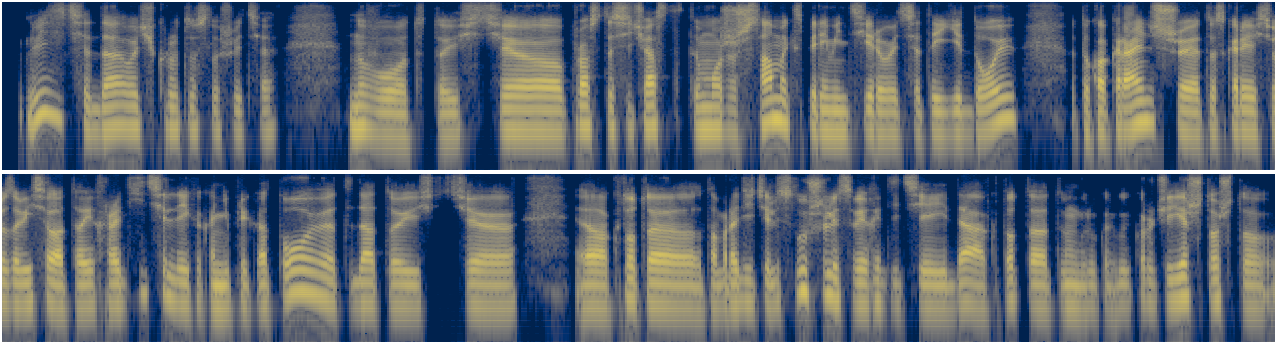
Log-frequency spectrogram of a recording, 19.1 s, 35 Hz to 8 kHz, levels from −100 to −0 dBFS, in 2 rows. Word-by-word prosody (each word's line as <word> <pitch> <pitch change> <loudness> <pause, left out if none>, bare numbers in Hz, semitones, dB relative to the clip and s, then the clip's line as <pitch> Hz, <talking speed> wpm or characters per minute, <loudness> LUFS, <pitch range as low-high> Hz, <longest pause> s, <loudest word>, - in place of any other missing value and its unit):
Видите? 190 -4 -4
Да, 135 +2 +1
очень 140 -1 -3
круто, 130 -1 -8
слушайте. 120 0 -10 0.5
Ну 135 0 0
вот, 115 -4 -2
то 110 - -6
есть, 110 +1 -5
а, 125 -1 +5
просто 140 -2 +1
сейчас 140 +1 +1
то - - -27
ты 130 - -7
можешь 130 -3 0
сам 165 +2 +4
экспериментировать 120 -4 -1
с - - -5
этой 120 0 -2
едой. 120 +10 0 0.5
То, - - -4
как - - +3
раньше, 145 +3 +5
это, 120 0 +3
скорее 125 0 +2
всего, 125 +1 -2
зависело 120 -1 +2
от 110 - -1
твоих 115 0 -1
родителей, 130 +2 -2
как - - -13
они 110 0 -1
приготовят, 145 - -1
да, 120 0 +1
то 115 +2 -4
есть, 115 -1 -5
а, 115 -1 +2 0.4
а, 115 0 +4
кто-то, 115 -3 +3
там, 115 +1 -3
родители, 120 0 -1
слушали 155 +1 -1
своих 125 0 -2
детей, 115 -1 -4
да, 120 +2 +3
а 110 - -7
кто-то 115 -1 -1
там 115 +1 -7
говорил: 110 +1 -11
"Короче, 130 +1 -4
ешь 145 0 +3
то, 130 - -1
что 115 -3 -5
120 Hz, 165 wpm, -24 LUFS, 115-135 Hz, 0.5 s, а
